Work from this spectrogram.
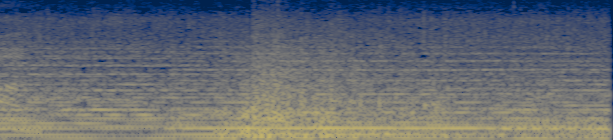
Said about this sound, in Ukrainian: Я не чекав, що піде злива.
